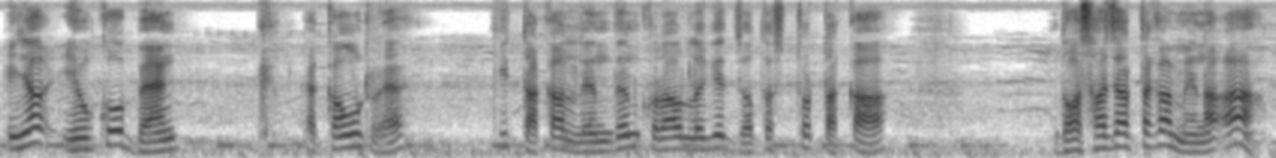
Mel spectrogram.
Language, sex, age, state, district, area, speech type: Santali, male, 60+, West Bengal, Dakshin Dinajpur, rural, read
